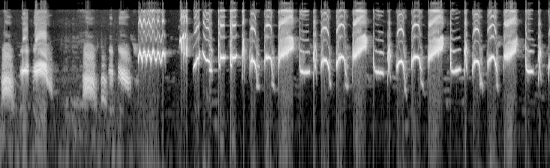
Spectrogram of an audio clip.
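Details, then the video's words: Chatty Asian pied starling in pumping 'mompa' song, a training recording: harsh opening notes give way to a dense, rapid run of repeated chirpy whistles with sharp upward flicks. "Pancingan Jalak Suren Gacor Cepat MOMPA Full Variasi"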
